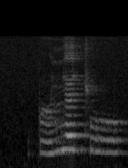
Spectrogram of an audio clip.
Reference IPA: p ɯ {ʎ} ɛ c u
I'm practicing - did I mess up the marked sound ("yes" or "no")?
yes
